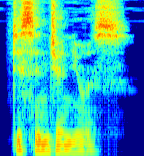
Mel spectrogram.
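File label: "disingenuous", Australian English; pronunciations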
